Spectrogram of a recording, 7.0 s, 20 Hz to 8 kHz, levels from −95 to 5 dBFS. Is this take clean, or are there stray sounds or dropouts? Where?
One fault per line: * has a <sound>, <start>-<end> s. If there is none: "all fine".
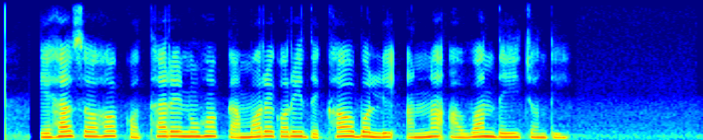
all fine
